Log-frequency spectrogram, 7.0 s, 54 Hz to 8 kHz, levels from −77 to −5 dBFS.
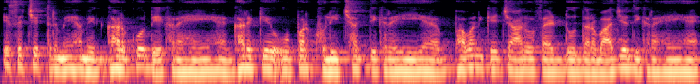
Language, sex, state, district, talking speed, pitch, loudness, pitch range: Hindi, male, Chandigarh, Chandigarh, 230 wpm, 120 Hz, -15 LUFS, 115-135 Hz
